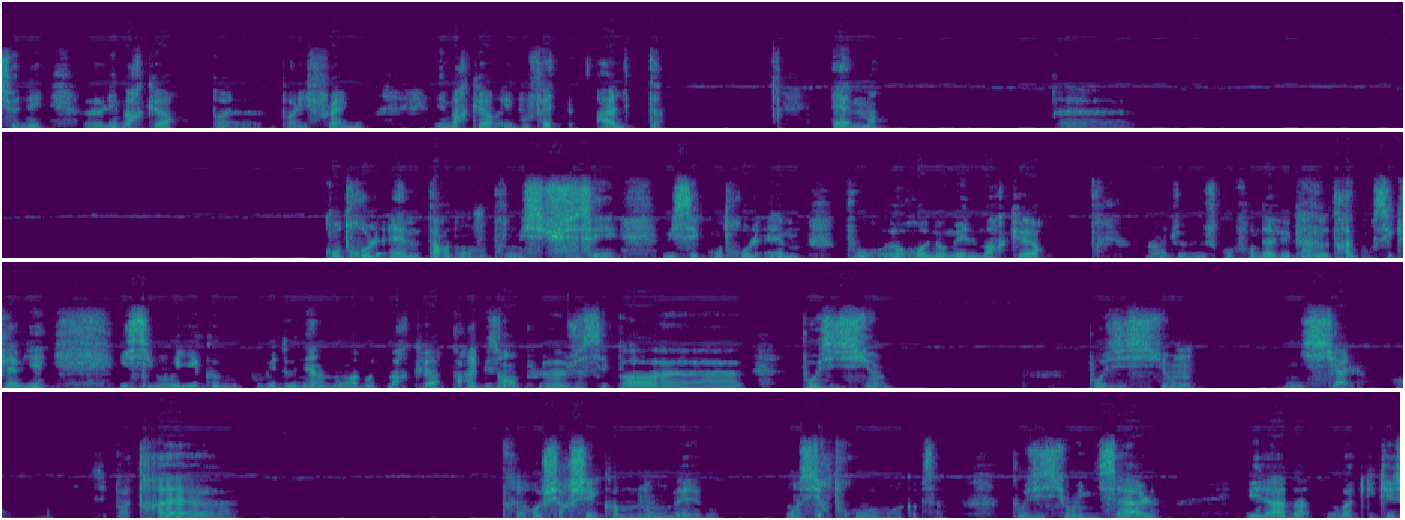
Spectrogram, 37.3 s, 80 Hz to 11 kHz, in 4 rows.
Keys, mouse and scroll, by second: 5.6 alt+m, 8.3 alt+m, 10.9 ctrl+m, 36.9-37.3 right drag.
